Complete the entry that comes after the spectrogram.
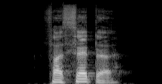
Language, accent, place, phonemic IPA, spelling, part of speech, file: German, Germany, Berlin, /faˈsɛtə/, Facette, noun, De-Facette.ogg
- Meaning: facet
